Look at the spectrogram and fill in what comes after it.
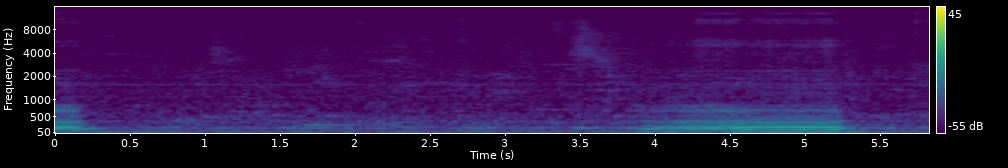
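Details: Sleeping dog giving one long, rumbling, nasal snore that swells toward the end. Quieter breathing and a brief snort at the start come before it.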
